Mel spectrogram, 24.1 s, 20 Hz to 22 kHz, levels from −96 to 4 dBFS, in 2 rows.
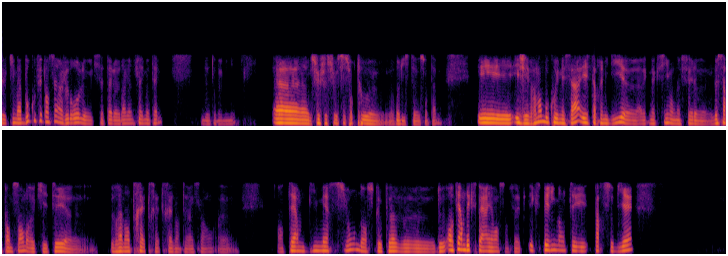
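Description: From start to finish the speech has a slightly rough, synthetic, buzzy edge, and nothing is heard above about 4 kHz, leaving it narrow and telephone-like. The G.729 codec damage is plainly audible, pointing to the 8 kbit/s G.729A variant. The voice is rebuilt in 10 ms frames from a vocal tract filter, a pitch predictor and a few coded pulses per half-frame rather than the actual waveform, so fine detail turns coarse and artificial.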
